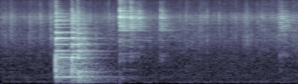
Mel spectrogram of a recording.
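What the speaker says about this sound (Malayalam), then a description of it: "ഇനിയിപ്പോൾ ചെയ്യാൻ പോണത് ഈ ബാക്കിയുള്ള ഇല ചേർക്കുക" Leaves tossed into a hot pan for stir-frying: a burst of clattering and sizzle as they go in, then a second stir with scraping, fading to a soft ongoing fry.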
